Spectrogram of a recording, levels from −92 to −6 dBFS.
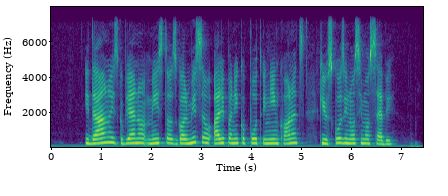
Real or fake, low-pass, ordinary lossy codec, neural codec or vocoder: real; 7.2 kHz; none; none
